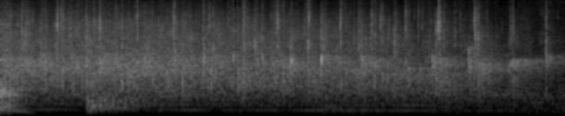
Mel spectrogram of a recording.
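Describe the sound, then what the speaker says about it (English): Audience at a football signing event applauding the signees and their families, a steady round of clapping from a crowd in a room, moderately loud and fading slightly toward the end. "give these guys and their families a round of applause"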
